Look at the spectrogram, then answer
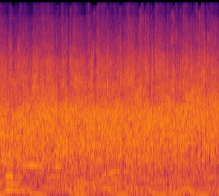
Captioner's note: audience applauding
